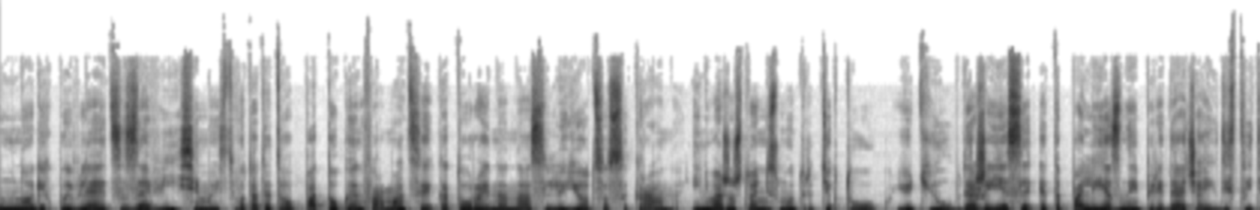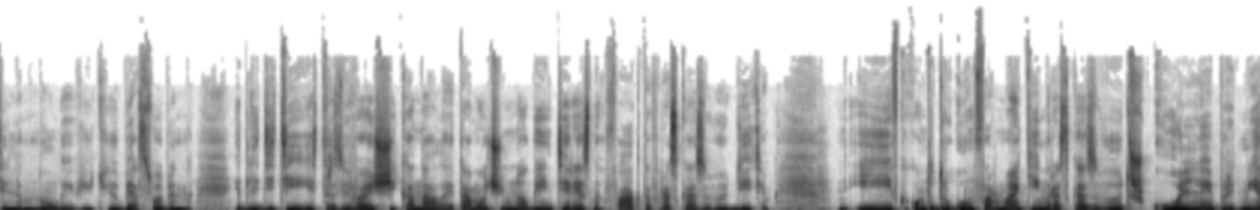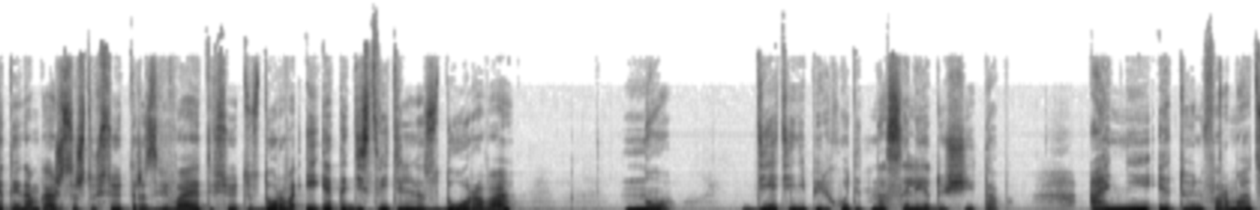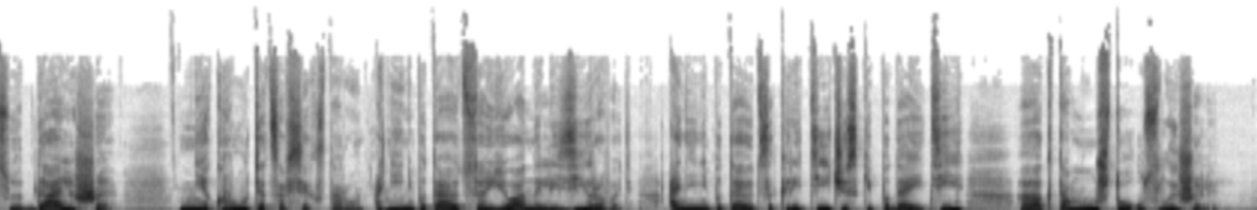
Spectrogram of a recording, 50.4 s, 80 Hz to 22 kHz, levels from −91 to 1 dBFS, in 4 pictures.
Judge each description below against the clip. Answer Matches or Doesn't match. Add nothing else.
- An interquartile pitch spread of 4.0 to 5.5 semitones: Doesn't match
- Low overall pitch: Doesn't match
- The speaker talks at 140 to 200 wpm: Doesn't match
